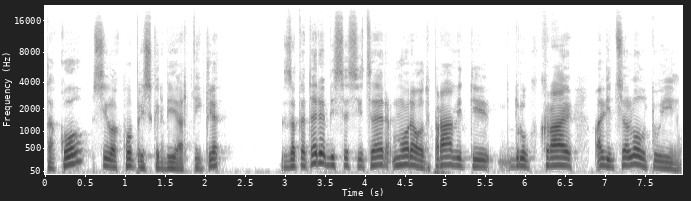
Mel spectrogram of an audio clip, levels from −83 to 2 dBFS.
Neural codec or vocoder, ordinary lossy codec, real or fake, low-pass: codec, 44.1 kHz, 2.6 kbps, SNAC; none; fake; none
